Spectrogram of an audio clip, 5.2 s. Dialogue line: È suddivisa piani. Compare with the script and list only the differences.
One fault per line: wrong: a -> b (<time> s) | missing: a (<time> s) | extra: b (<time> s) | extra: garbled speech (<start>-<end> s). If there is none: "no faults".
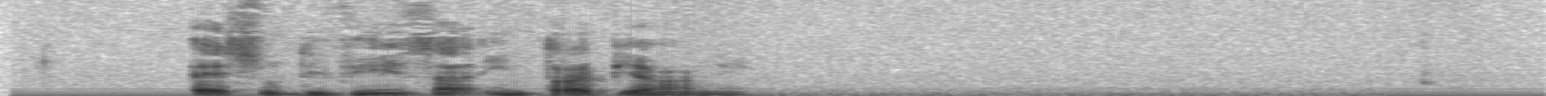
extra: in tre (1.6 s)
